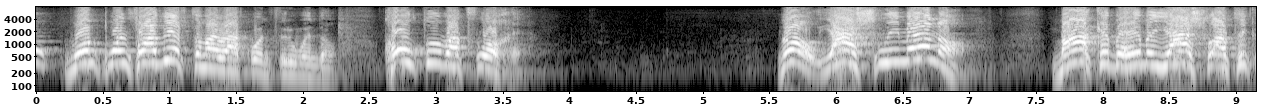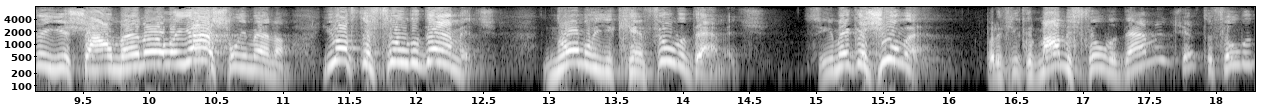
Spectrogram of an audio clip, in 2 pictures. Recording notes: Shiur recorded in Yeshivas Ohr Reuven, Monsey, NY.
